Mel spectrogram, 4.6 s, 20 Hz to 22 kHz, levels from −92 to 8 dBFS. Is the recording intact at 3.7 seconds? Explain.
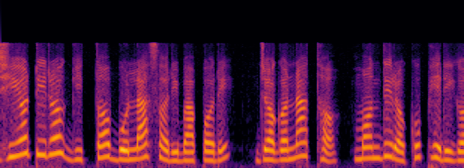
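Yes, the audio is intact at 3.7 seconds, with the speech carried normally through G.722 wideband telephone coding.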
